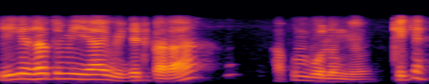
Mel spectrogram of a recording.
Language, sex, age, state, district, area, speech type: Marathi, male, 30-45, Maharashtra, Buldhana, urban, conversation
